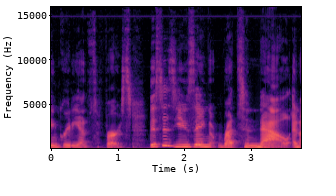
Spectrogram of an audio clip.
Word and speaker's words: retinal: first this is using retin now and I am pronouncing the a in this because this is actually different than your traditional retinol spelled with an O these are not two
